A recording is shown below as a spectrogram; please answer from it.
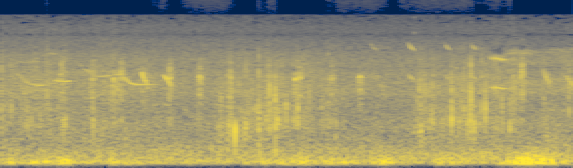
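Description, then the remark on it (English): Faint eastern meadowlark song: clear slurred whistles drifting in the background over a steady bed of rustling and patter, with no voices. “You can hear the eastern meadowlark singing in the background.”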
